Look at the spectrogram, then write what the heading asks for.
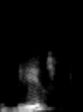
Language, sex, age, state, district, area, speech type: Kashmiri, female, 30-45, Jammu and Kashmir, Shopian, rural, conversation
